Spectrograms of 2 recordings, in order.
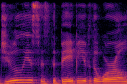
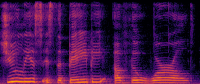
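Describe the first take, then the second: First: It is said quietly. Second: It is said loudly.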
